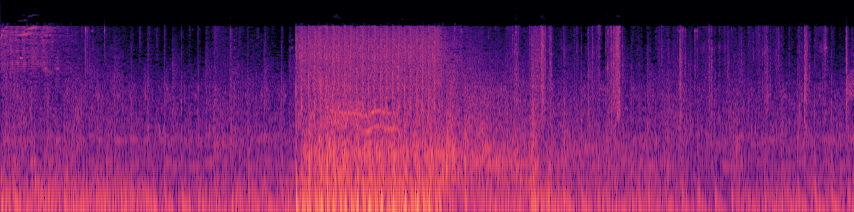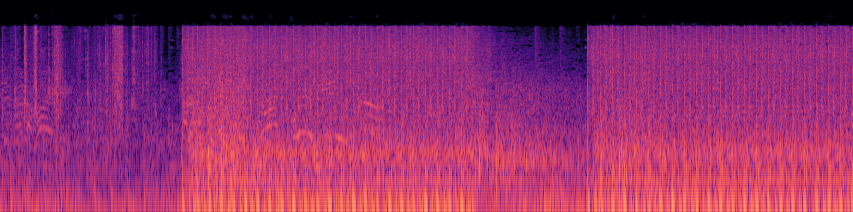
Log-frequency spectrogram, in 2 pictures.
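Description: Rapid automatic gunfire from a first-person shooter video game rattles on almost without a break. It grows louder in a few heavier bursts and carries a gritty, clipped crackle throughout.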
